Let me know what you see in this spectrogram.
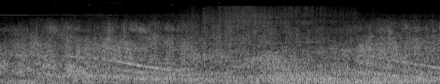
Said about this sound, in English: Whoa, the red arrows. $25,000 for 2 seconds of noise and a bit of pink smoke.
